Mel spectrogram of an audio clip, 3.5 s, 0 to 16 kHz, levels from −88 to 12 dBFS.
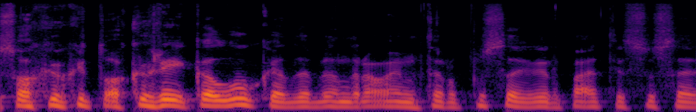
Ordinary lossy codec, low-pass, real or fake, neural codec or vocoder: AAC, 96 kbps; 14.4 kHz; real; none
